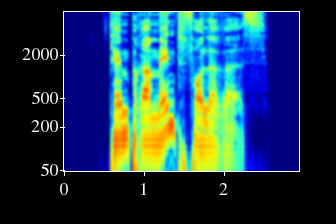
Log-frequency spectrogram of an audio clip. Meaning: strong/mixed nominative/accusative neuter singular comparative degree of temperamentvoll
- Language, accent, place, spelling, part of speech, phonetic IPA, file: German, Germany, Berlin, temperamentvolleres, adjective, [ˌtɛmpəʁaˈmɛntfɔləʁəs], De-temperamentvolleres.ogg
